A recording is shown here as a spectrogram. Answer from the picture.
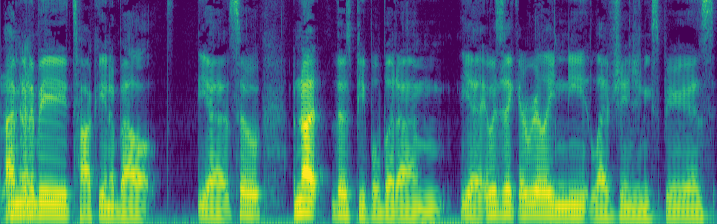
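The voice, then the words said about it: Slightly hoarse voice. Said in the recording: “my voice sounds a little hoarse ... Too much yelling at people.”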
